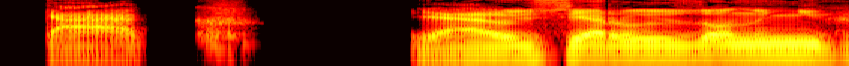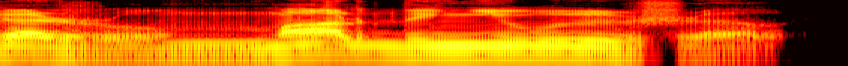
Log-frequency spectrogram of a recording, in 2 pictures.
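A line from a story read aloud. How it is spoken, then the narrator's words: Growl. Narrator (Russian): прорычал Фенрис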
